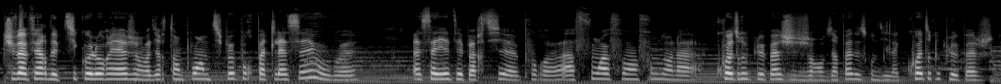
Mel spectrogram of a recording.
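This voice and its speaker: On a casual livestream, a young French woman responds to viewers' comments, often trailing off with fillers. Her slightly high voice is steady in tone and fairly quick, with quiet music behind her.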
